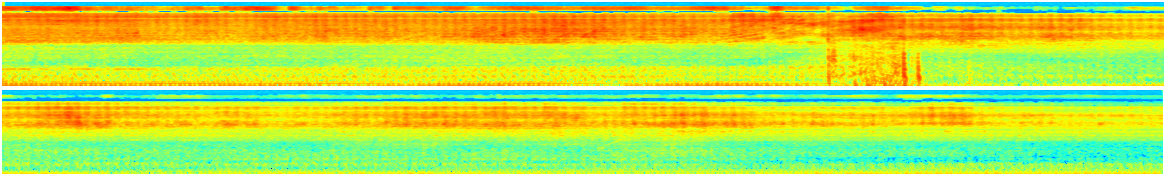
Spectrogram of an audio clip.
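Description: Freight train's diesel locomotives running with a steady low engine drone as the train rolls past. About ten seconds in there is a brief, loud low rumble, after which the sound settles to a quieter steady rumble of the train going by.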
